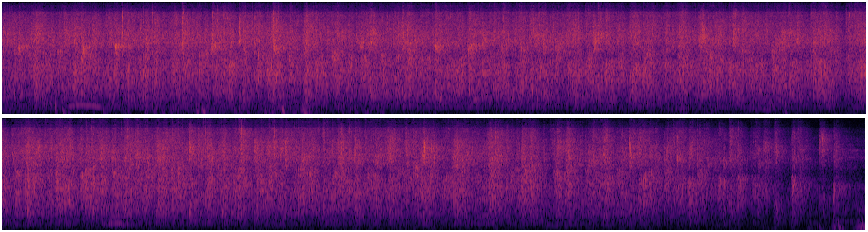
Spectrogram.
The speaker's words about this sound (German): Ja, also ich finde, das braucht jetzt echt einen mega monströsen Applaus, bitte, oder?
